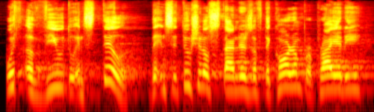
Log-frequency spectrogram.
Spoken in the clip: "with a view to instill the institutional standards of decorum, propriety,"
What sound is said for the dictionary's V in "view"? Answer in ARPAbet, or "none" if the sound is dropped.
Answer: V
